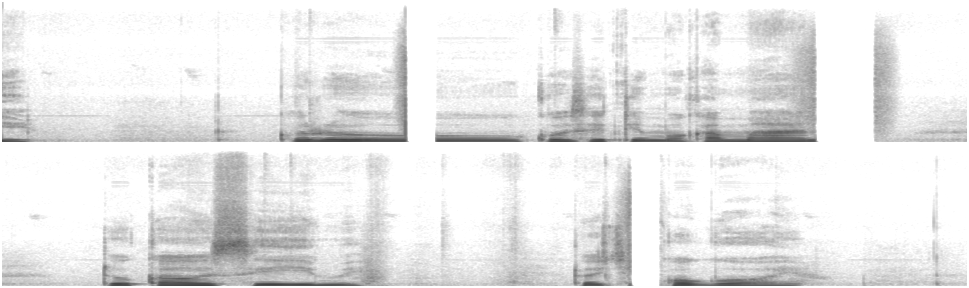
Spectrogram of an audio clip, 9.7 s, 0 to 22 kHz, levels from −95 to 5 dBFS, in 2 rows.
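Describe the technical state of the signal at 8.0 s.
At 8.0 s the speech is caught in a wireless microphone squelch dropout running from 7.89 to 8.13 s. The radio link fades, a brief rise of hiss comes in, and then the receiver's squelch mutes the output for about 153 ms before the speech returns.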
